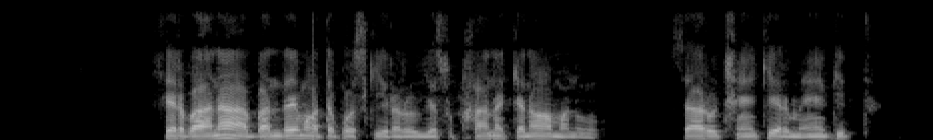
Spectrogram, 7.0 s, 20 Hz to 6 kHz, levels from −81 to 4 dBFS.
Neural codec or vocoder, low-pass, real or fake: vocoder, 24 kHz, 100 mel bands, Vocos; 5.4 kHz; fake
